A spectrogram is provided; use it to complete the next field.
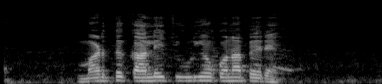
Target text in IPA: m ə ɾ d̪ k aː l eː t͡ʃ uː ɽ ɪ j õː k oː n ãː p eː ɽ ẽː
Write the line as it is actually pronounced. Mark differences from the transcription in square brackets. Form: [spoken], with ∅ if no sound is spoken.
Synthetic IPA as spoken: m ə ɾ d̪ k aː l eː t͡ʃ uː ɽ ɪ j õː k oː n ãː p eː [ɾ] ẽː

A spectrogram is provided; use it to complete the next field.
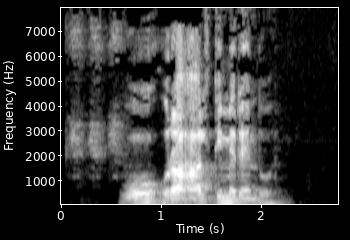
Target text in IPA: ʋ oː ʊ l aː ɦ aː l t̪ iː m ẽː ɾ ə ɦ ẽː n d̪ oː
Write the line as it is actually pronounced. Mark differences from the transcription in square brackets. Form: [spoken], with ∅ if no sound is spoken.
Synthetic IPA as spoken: ʋ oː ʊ [ɾ] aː ɦ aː l t̪ iː m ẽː ɾ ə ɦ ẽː n d̪ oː

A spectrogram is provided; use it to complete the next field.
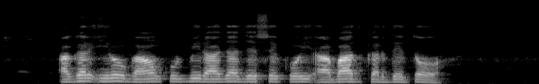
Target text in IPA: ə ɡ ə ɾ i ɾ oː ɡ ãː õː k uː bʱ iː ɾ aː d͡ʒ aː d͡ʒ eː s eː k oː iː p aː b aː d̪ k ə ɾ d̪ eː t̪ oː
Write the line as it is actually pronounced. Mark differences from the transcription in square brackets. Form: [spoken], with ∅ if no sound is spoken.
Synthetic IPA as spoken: ə ɡ ə ɾ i ɾ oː ɡ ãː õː k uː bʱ iː ɾ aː d͡ʒ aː d͡ʒ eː s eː k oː iː [ʔ] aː b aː d̪ k ə ɾ d̪ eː t̪ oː

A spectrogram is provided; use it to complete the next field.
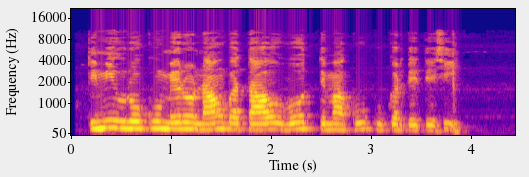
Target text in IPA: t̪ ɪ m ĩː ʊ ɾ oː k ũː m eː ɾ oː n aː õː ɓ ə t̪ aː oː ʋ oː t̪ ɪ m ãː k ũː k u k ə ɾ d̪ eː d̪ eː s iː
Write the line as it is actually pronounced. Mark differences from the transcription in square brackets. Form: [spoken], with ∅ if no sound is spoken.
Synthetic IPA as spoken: t̪ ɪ m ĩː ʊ ɾ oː k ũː m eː ɾ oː n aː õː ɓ ə t̪ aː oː ʋ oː t̪ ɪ m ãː k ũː k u k ə ɾ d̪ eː d̪ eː s iː

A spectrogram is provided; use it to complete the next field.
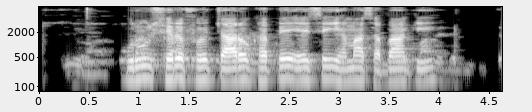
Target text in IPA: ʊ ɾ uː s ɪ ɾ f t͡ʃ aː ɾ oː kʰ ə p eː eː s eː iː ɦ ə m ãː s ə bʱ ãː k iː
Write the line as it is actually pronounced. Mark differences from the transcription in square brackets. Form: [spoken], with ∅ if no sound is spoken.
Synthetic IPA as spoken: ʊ ɾ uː s ɪ ɾ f t͡ʃ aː ɾ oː kʰ ə p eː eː s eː iː ɦ ə m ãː s ə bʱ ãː k iː

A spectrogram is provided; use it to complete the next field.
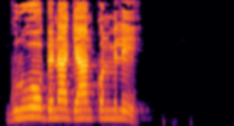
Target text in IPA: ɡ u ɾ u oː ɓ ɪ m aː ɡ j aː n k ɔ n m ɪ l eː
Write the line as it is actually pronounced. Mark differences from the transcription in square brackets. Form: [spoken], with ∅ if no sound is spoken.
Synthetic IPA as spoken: ɡ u ɾ u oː [b] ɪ [n] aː ɡ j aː n k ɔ n m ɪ l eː

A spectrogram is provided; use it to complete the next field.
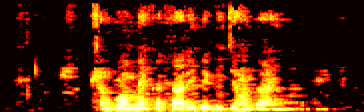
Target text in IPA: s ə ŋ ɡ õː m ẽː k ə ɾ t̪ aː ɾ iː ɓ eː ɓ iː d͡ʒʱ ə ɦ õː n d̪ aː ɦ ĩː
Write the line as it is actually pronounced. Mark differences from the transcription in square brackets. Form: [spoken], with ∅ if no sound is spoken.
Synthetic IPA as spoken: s ə ŋ ɡ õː m ẽː k ə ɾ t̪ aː ɾ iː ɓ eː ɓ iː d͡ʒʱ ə ɦ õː n d̪ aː ɦ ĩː

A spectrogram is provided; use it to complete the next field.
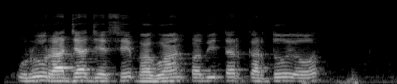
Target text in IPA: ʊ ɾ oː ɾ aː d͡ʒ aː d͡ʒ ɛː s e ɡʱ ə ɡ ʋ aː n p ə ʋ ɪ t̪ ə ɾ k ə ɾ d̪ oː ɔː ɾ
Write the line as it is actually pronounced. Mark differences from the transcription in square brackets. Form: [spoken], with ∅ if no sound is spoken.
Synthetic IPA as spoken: ʊ ɾ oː ɾ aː d͡ʒ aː d͡ʒ ɛː s e [bʱ] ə ɡ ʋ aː n p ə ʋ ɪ t̪ ə ɾ k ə ɾ d̪ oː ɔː ɾ

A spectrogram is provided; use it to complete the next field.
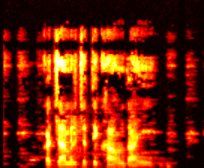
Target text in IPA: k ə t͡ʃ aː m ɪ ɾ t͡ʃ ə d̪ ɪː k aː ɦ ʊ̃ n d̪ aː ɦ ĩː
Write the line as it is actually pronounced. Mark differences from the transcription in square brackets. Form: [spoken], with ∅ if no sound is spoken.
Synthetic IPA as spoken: k ə t͡ʃ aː m ɪ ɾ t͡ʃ ə [t̪] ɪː [kʰ] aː ɦ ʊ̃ n d̪ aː ɦ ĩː

